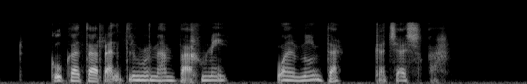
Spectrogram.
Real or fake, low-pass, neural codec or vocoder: fake; 7.2 kHz; autoencoder, 22.05 kHz, a latent of 192 numbers a frame, VITS, trained on many speakers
